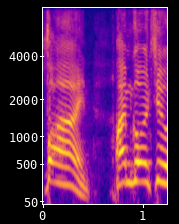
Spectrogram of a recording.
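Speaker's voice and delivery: very high, slow, exploding furious anger. Retelling how one man finally blew up when pushed, retelling an angry outburst. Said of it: "M J F blows up and goes".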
